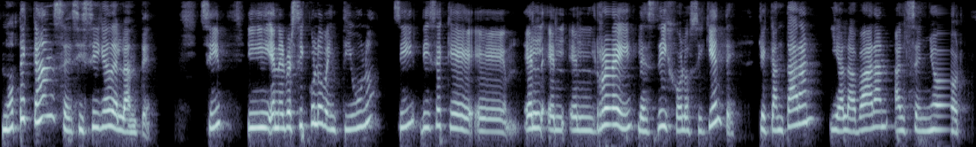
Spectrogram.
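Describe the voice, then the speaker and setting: Mexican woman, high voice, chatty devotional preacher who keeps checking in with listeners. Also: lively intonation, slow pace. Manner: conversational, with frequent "¿sí?" check-ins and "este" fillers. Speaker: women's ministry speaker.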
